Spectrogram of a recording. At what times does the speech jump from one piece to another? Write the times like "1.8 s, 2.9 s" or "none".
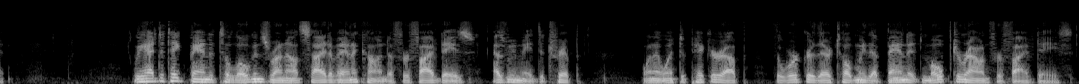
9.2 s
